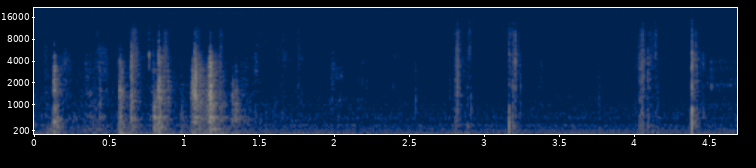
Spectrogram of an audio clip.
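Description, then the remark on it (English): Tarot cards being handled and shuffled while three cards are chosen for the upcoming week: a cluster of crisp papery flicks and snaps early on, then scattered single riffles and taps, fairly quiet with no talking. “All right, let's choose our three cards, shall we? For the upcoming week.”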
